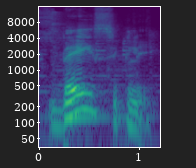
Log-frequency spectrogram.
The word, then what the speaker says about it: basically: Note que el sonido de la A de la terminación no se pronuncia o como coloquialmente decimos es muda. Por ejemplo, no pronunciamos basically, sino basically. Y así con todos de este tipo.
